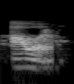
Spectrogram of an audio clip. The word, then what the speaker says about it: hour: Next example लीजिए आवर, HOUR, आवर, इसका भी उच्चारण भले ही लेटर जो है कॉन्सोनेंट है आवर H, बट इसका उच्चारण वॉवेल की तरह हो रहा है, इसलिए यहाँ पे भी एन का प्रयोग होगा।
